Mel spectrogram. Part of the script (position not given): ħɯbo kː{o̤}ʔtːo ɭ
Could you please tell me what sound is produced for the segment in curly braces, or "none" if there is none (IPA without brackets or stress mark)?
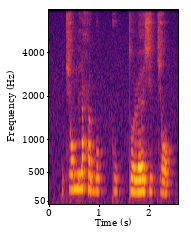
o̤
